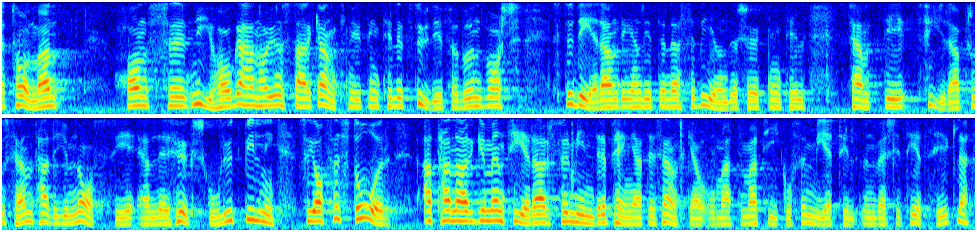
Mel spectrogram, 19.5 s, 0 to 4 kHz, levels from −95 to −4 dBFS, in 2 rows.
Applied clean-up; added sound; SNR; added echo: none; none; none; none.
